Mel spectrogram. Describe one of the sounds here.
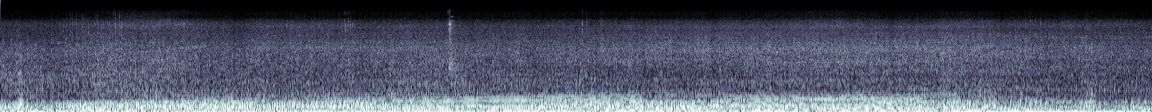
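A motorcycle engine revs up, rising in pitch and then dropping.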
